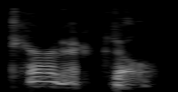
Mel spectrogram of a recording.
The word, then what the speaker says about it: pterodactyl: right so the tarid it's like pterodactyl okay silent P so ilos group so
